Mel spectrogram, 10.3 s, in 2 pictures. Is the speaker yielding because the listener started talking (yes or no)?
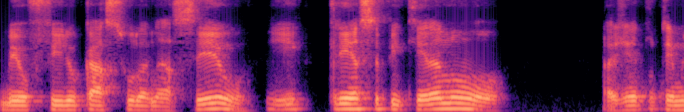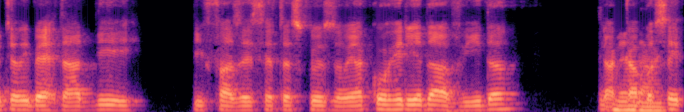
no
